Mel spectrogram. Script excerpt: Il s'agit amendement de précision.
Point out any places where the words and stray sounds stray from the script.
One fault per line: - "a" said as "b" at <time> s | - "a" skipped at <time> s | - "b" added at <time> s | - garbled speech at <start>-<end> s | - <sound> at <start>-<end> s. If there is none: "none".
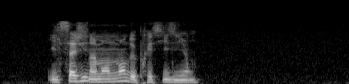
none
